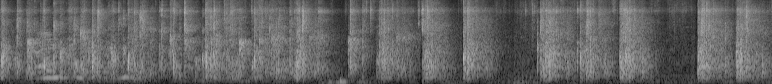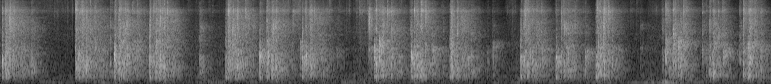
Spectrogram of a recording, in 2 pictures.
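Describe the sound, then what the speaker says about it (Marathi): Audience clapping in three bursts of rhythmic applause at a Nagpur book event, loud and close, the claps coming in steady waves with short pauses between them. "तीन प्रकारच्या टाळ्या"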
